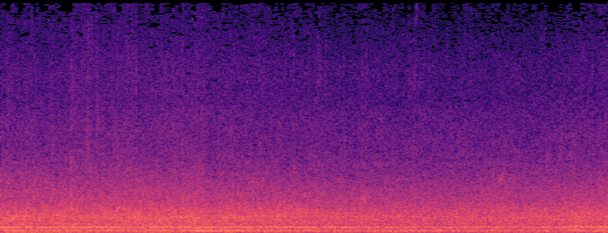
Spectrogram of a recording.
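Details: Swarms of honeybees flying in and out of their hive in spring, flowers blooming, recorded on a Canon EOS R: a dense, steady buzzing hum layered in bands around the low and middle pitches, unbroken throughout.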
